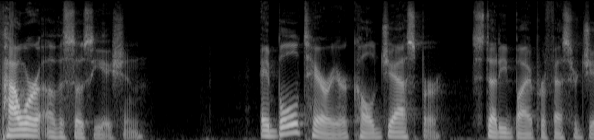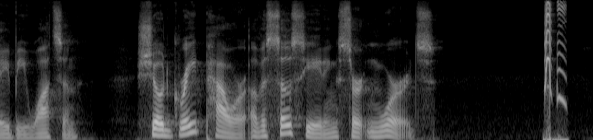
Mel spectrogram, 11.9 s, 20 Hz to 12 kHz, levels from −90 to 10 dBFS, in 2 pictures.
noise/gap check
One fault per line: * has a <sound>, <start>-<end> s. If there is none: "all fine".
* has a squeak, 11.4-11.6 s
